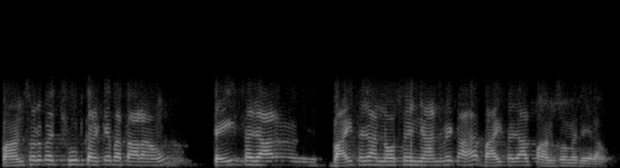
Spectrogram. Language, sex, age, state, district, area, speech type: Hindi, male, 18-30, Madhya Pradesh, Jabalpur, urban, conversation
